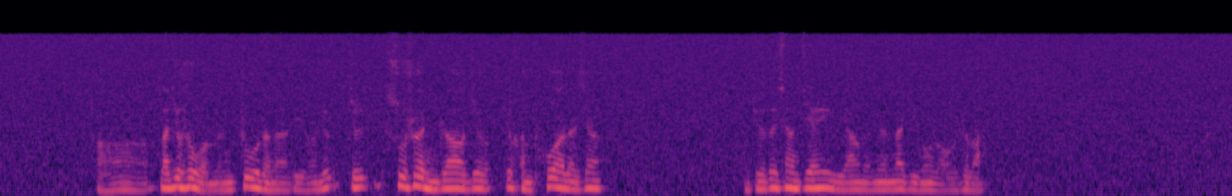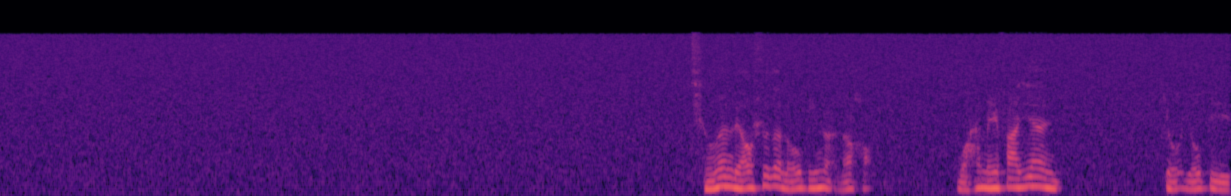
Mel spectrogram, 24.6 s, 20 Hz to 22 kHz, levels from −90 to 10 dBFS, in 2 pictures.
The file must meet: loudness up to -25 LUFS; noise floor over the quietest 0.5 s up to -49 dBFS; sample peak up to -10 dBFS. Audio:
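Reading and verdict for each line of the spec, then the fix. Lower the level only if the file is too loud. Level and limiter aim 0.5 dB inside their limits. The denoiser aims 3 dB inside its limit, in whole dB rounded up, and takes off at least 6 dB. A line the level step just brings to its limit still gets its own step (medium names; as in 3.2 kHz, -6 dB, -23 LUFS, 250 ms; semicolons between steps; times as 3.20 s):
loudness -35.0 LUFS: pass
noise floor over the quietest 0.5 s -45 dBFS: fail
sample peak -16.5 dBFS: pass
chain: noise reduction 7 dB, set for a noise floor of -45 dBFS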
